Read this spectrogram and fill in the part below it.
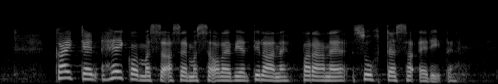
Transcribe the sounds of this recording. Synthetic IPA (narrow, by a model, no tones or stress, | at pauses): kɑikːejnɦe̞jkoimːɑsːɑɑse̞mɑsːɑole̞ʋient̪ilɑnːepɑɾɑneːsuht̪ˑeːsːɑʔeɾḭt̪en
